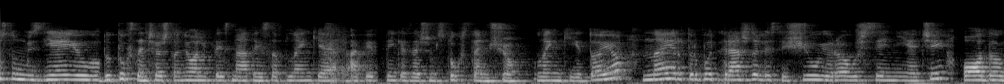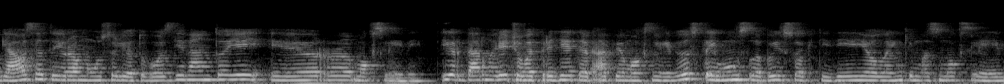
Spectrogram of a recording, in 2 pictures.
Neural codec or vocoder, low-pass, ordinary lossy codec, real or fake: none; 7.2 kHz; AAC, 32 kbps; real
